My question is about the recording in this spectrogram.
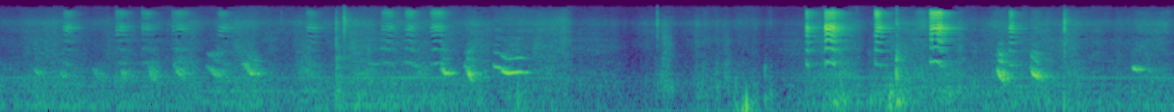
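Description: A rubber squeaker toy squeezed over and over in a small dog's jaws as it chews and carries it: a run of short, sharp squeaks, some falling in pitch. The squeaks pause briefly past the middle, then come loudest and thickest just after.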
